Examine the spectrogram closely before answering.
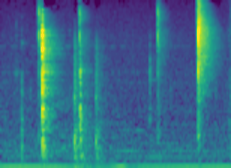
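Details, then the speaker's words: Distributor wired to a spark igniter and coil on the bench for a carbureted Camry motor, turned by hand. Sharp, dry, unevenly spaced snapping clicks about twice a second; the ignition coil is firing. "we're gonna turn this over in here see if we hear that coil go off well you hear that oh"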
